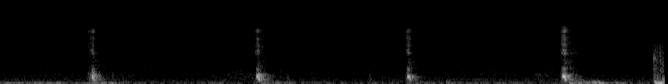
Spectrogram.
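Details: Hiccups for the second time that day: five sharp, brief hiccups roughly every one and a half seconds, about 20 a minute, in a quiet room.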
